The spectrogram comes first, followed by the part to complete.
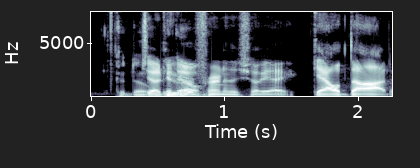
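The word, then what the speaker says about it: Gal Gadot: of the show yeah gal do is how she's pronounce it on Jimmy Kimmel oh she did gal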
